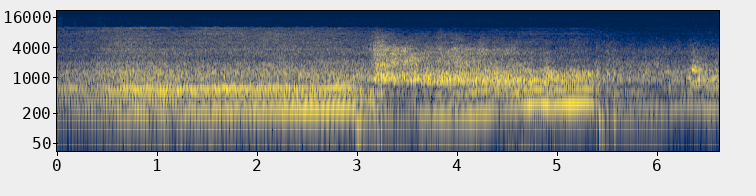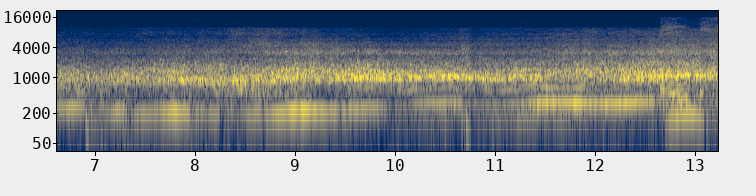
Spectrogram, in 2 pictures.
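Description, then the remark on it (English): A car engine revs and whines continuously, its pitch rising and falling as tires skid and squeal through a long drift on a highway late at night near an exit, loud for the whole stretch. “This video, it's just late at night, and this drifter, there's like an exit.”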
